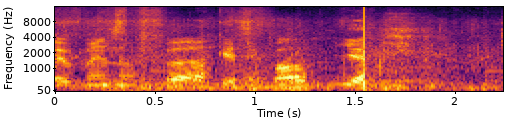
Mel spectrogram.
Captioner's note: laughs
